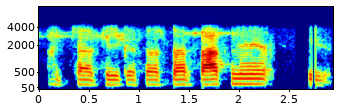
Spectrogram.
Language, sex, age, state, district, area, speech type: Hindi, male, 18-30, Uttar Pradesh, Mirzapur, rural, conversation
